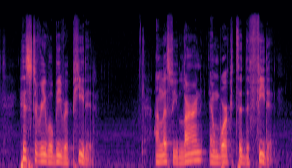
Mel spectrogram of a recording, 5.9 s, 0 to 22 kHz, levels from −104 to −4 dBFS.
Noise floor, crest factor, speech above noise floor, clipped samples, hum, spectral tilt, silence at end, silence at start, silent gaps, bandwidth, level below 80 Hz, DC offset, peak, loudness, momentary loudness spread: -73 dBFS; 20 dB; 35 dB; under 0.1%; none; -5 dB/octave; 0.4 s; 0.4 s; none; 16 kHz; -54 dBFS; under 0.1%; -20 dBFS; -39 LUFS; 7 LU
